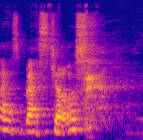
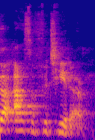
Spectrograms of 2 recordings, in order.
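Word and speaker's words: asafoetida: trouble pronouncing it's um it's not as best why does that come to mind definitely not not as best s it's ASA fatita ASA fatita that's one of the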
